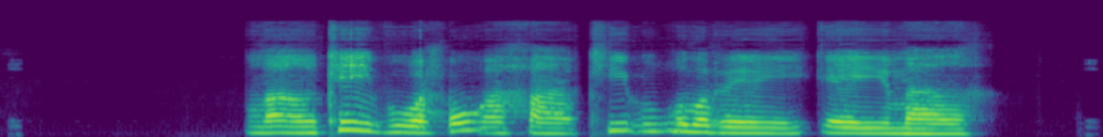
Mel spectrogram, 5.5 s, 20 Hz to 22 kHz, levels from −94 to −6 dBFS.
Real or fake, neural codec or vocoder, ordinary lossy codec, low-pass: fake; codec, 24 kHz, 0.9 kbps, WavTokenizer, medium music audio release; none; none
